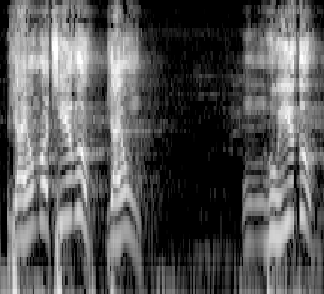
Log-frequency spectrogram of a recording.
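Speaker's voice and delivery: loud, punchy preaching burst; emphatic shout. Real, not acted. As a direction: hammer the point home. Exclamação enfática no sermão. (brado enfático de pregador)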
